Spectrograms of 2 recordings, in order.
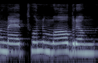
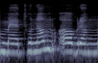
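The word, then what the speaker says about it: मैथुनमब्रह्म: में आ रहा है, तो मैथुनम अब्रह्म ऐसा बोलिए, या मैथुन म ब्रह्म, मतलब वो कंटिन्यू है, माँ को अलग निकाल दिया ब्रह्म को अलग कर दिया तो वो कुछ भी भाव नहीं बनेगा।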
